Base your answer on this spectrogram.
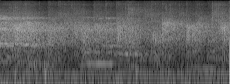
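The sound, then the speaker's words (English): A crowd claps loudly and continuously as a clap offering during a sermon, a dense, steady wash of applause with no one speaking over it, lasting a few seconds. “Can I hear a big amen with a mighty clap offering from you?”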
